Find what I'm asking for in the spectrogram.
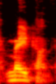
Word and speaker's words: Maton: Maton. M-A-Y-T-A-H-N is the pronunciation guide.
